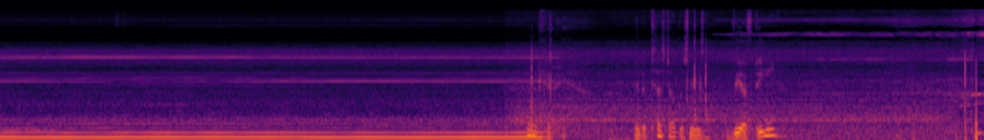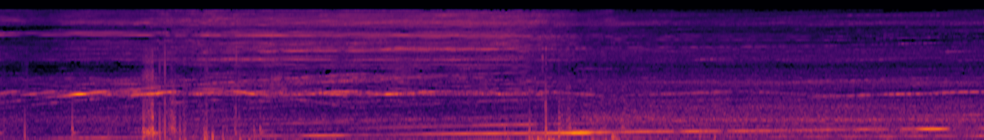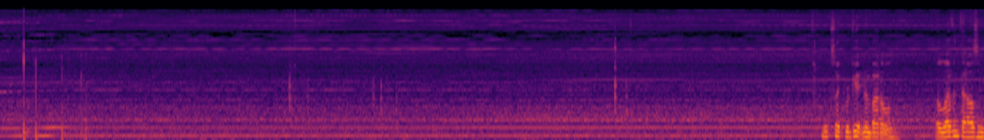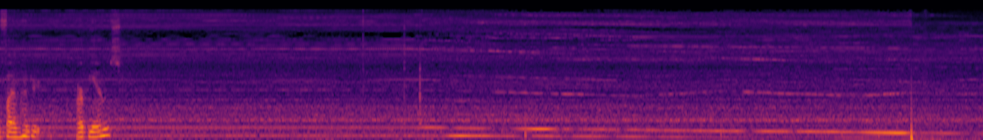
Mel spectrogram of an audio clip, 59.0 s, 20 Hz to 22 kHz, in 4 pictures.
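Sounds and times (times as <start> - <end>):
router spindle whine: 0.0 - 59.0.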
